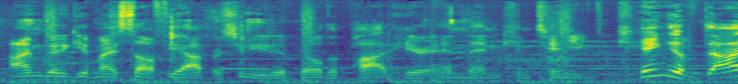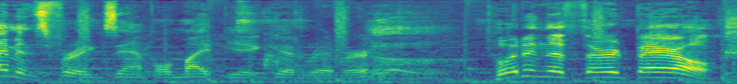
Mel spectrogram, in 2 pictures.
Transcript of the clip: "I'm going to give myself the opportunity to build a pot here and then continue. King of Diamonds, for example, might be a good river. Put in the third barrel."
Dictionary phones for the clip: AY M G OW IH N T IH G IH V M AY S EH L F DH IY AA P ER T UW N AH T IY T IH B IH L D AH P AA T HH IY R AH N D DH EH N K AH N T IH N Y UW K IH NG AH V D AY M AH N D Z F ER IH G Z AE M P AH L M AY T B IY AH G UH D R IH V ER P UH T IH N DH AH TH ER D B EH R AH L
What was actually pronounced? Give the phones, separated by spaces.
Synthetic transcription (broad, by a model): AY M G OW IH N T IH G IH V M AY S EH L F DH IY AA P ER T UW N AH T IY T IH B IH L D AH P AA T HH IY R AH N DH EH N K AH N T IH N Y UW K IH NG AH V D AY M AH N D Z F ER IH G Z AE M P L M AY T B IY AH G UH D R IH V ER P UH T IH N DH AH TH ER D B EH R L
